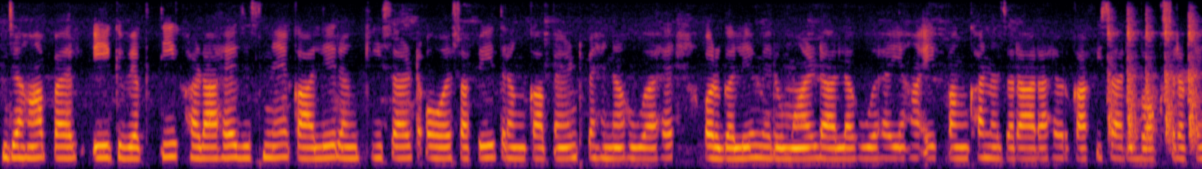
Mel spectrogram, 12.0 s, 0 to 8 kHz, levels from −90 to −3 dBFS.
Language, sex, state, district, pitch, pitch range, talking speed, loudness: Hindi, female, Uttar Pradesh, Jalaun, 200 Hz, 195-210 Hz, 195 wpm, -25 LUFS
